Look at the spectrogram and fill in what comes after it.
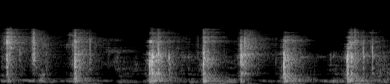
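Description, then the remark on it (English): A crowbar strikes a brick wall again and again to knock it down: about eight heavy, loud whacks in a fairly steady rhythm, each a sharp thud followed by a brief crumbling rattle, with no talking. “Here, take this crowbar and knock no, that no. wall down.”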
